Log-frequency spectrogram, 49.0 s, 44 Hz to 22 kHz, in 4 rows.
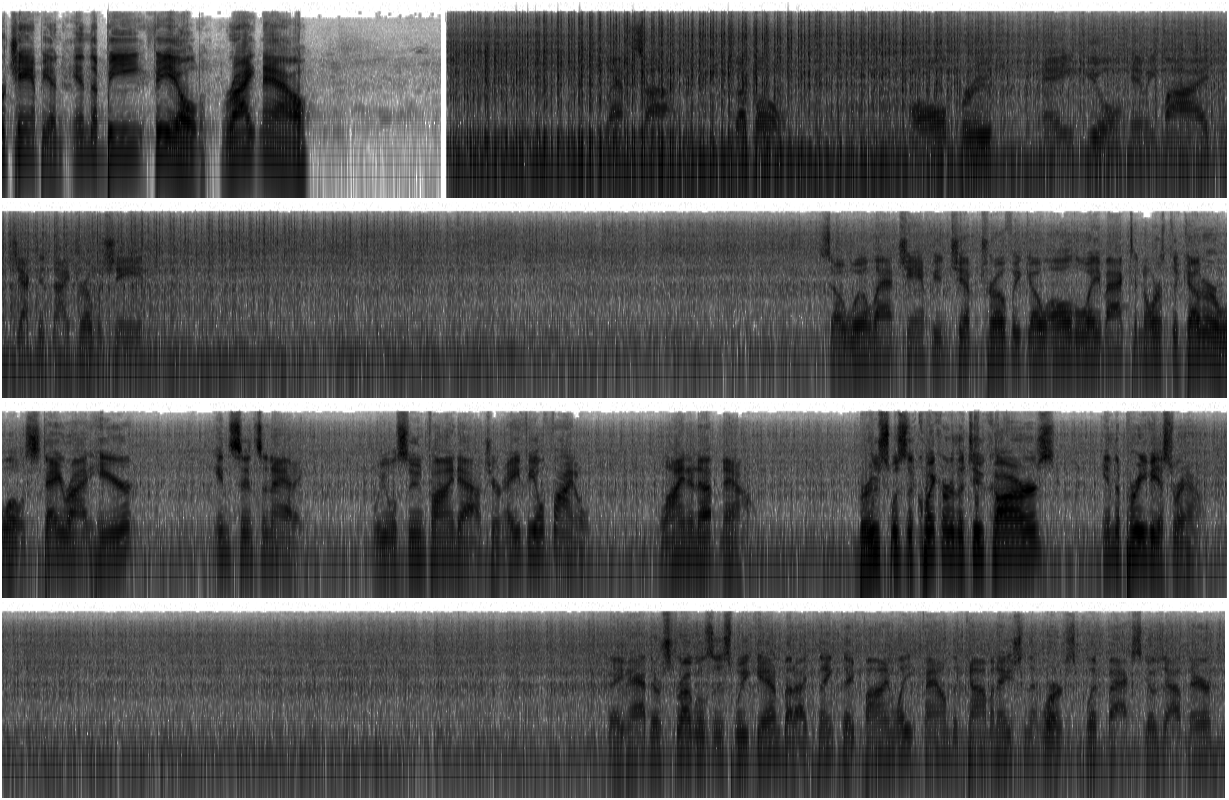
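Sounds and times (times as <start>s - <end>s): dragster engine idling: 4.5s - 48.9s.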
